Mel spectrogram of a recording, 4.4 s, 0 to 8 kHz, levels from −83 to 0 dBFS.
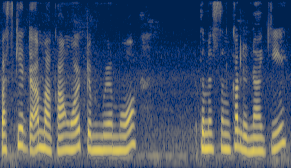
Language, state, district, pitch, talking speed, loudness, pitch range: Ao, Nagaland, Dimapur, 230 Hz, 135 wpm, -16 LUFS, 220-250 Hz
